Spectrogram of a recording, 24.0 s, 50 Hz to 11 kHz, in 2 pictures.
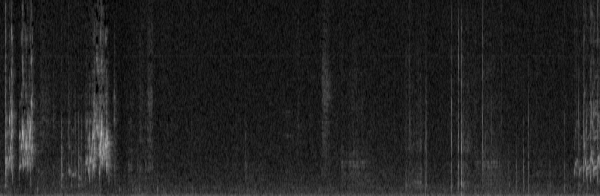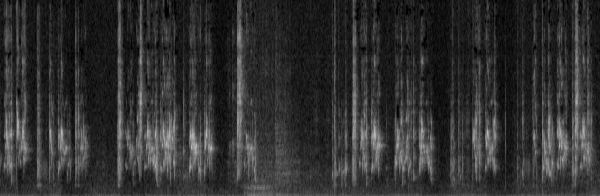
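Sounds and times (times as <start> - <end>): budgerigar warbling: 16.7 - 17.3.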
